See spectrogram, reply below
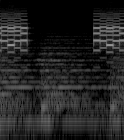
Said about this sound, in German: Da klingelte das Handy.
